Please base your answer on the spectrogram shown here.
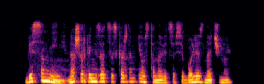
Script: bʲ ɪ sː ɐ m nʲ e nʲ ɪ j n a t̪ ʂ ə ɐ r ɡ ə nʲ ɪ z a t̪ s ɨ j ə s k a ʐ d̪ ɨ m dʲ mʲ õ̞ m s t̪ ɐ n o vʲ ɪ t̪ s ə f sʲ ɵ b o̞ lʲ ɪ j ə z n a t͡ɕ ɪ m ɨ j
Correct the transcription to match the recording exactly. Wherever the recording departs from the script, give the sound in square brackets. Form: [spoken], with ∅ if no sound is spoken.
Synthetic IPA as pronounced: bʲ ɪ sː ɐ m nʲ e nʲ ɪ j n a [∅] ʂ ə ɐ r ɡ ə nʲ ɪ z a t̪ s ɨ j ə s k a ʐ d̪ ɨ m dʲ [nʲ] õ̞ m s t̪ ɐ n o vʲ ɪ t̪ s ə f sʲ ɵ b o̞ lʲ ɪ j ə z n a t͡ɕ ɪ m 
